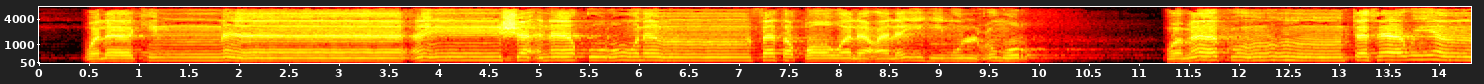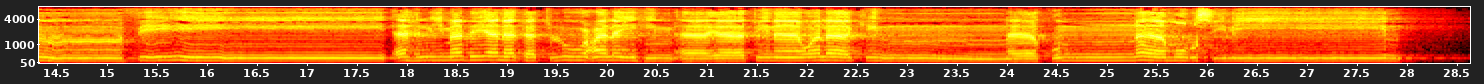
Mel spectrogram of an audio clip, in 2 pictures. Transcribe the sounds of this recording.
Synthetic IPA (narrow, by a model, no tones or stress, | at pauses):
walaːkɪnːa | ʔanʃaʔnaːqʊɾuːnan | fat̪ɑt̪ˤɑːwɑlaʕalajɦɪmʊlʕʊmʊɾ | wamaːkʊn | t̪aθaːwɪjan | fiː | ʔaɦlɪmad̪janat̪at̪luːʕalajɦɪmʔaːjaːt̪ɪnaːwalaːkɪn | aːkʊnːaːmʊɾsaliː | n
